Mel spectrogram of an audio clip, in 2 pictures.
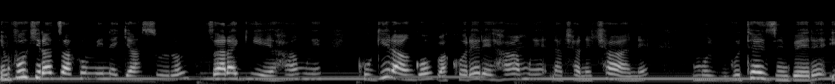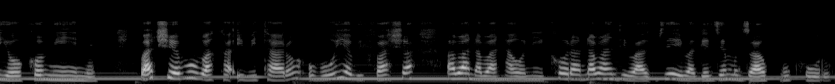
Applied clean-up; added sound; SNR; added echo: none; Keyboard (musical); 12 dB; none.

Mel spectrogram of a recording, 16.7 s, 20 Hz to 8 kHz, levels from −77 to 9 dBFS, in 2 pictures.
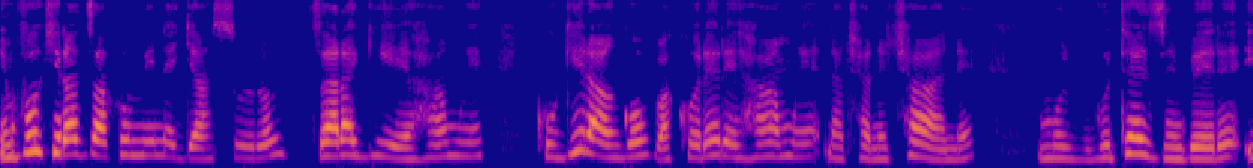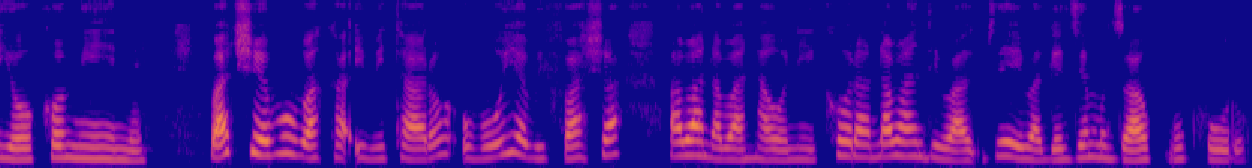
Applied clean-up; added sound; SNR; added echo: none; none; none; none.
